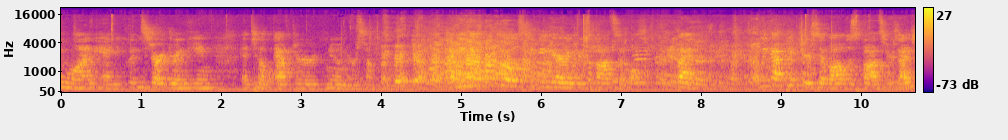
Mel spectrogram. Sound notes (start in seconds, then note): 3.9 laughter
